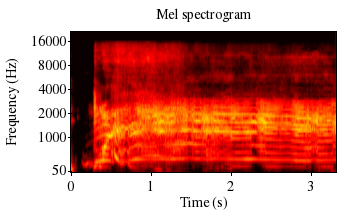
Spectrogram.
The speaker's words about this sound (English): That's when you hear the scream of what could only be a kindred in frenzy.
